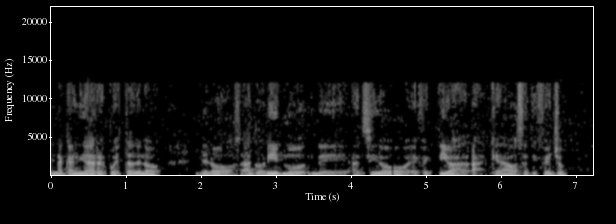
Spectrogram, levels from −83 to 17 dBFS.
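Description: Overdone noise removal runs throughout. Frequency bands near the estimated noise are pulled down or cut, leaving near-silent pauses with twinkling specks. AAC frame loss with muting occurs at 1.99 s, a gap of about 10 ms, and again from 4.53 to 4.56 s, about 30 ms. The missing frames were zeroed, so the sound fades out and back in, a brief dip the first time and a soft-edged hole the second, in what is likely a low-delay AAC stream.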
